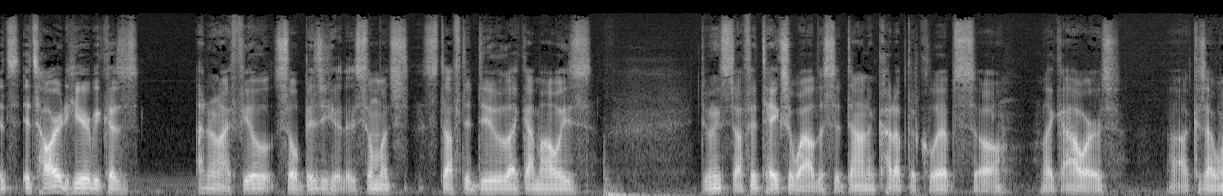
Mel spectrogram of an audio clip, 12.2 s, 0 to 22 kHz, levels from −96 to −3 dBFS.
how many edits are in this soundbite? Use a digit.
0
